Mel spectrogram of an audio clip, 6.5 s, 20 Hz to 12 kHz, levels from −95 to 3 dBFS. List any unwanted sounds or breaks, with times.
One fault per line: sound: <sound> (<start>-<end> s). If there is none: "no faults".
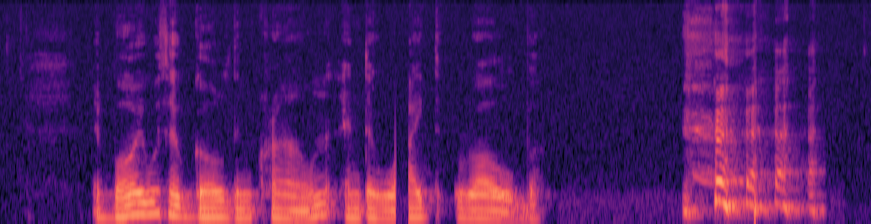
sound: dropout (3.0-3.1 s)
sound: laugh (5.1-6.2 s)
